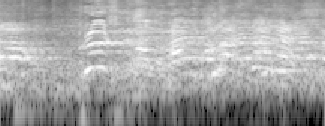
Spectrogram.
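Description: Many voices shouting and talking over one another: spectators and cornermen at a cage fight.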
